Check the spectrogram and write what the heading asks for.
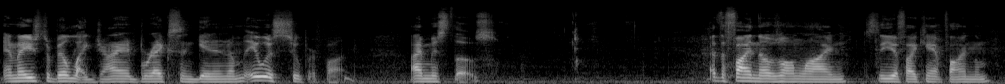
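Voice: mid-range voice, steady tone, unhurried, pauses often. A host commenting casually over a film in a chatty, rambling way, often stumbling and restarting. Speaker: reaction video host.

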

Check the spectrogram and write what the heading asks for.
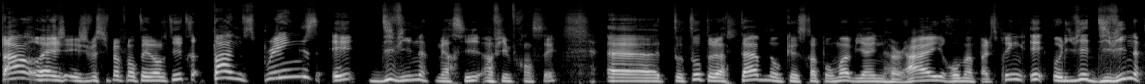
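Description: A man's voice: on the high side, animated, moderate pace, no room sound, clean studio sound. A man hosting a casual podcast chat, joking and announcing the topics. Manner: jokey, leads the show, announces topics. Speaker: podcast host.

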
